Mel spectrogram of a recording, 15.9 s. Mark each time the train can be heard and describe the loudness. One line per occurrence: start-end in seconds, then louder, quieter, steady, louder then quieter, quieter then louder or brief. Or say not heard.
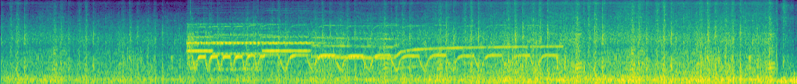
0.0-15.9 louder.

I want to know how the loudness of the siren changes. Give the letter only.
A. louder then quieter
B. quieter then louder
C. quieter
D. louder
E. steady
C.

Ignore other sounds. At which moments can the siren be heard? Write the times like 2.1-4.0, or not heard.
3.7-11.3.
